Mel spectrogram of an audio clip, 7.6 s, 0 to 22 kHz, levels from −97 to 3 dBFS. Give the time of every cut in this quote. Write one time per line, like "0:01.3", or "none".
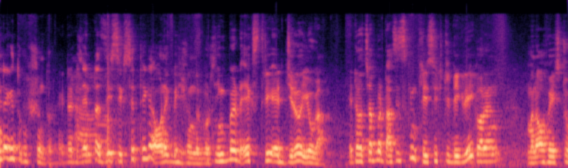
0:02.8
0:06.3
